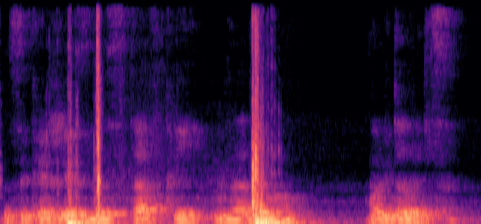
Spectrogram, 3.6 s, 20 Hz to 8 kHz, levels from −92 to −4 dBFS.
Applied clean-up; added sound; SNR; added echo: none; Slam / Car; -4 dB; reverberation time 0.6 s.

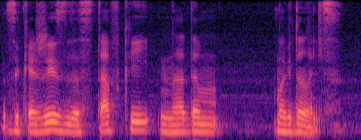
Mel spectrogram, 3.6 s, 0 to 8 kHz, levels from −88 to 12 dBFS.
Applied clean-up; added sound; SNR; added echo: none; none; none; none.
